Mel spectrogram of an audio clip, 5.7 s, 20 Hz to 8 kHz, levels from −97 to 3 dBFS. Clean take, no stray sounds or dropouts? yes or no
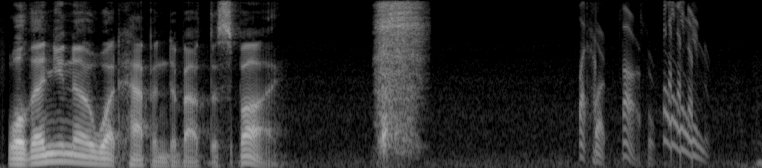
no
